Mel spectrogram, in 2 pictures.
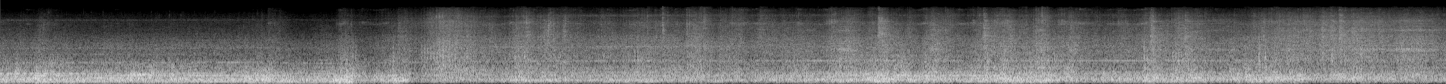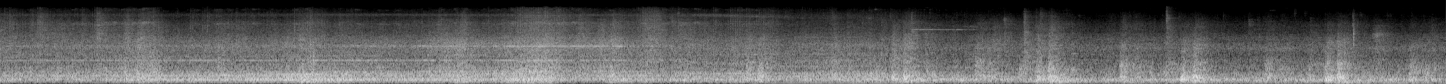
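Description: Local diesel train on the San'in Line, heard from inside the carriage as it runs: a steady rumble with wheels clicking over rail joints, and now and then a thin, high wheel squeal.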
